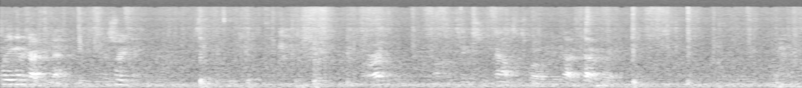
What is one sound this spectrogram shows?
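Bare feet shuffle and thud on foam mats.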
